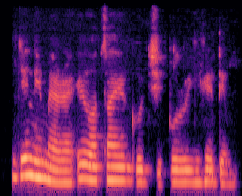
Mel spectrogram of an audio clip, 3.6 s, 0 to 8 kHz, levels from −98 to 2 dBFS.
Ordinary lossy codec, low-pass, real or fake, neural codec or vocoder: none; 7.2 kHz; real; none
